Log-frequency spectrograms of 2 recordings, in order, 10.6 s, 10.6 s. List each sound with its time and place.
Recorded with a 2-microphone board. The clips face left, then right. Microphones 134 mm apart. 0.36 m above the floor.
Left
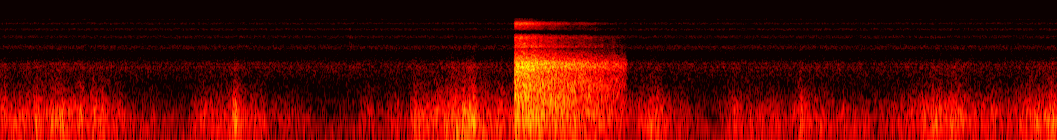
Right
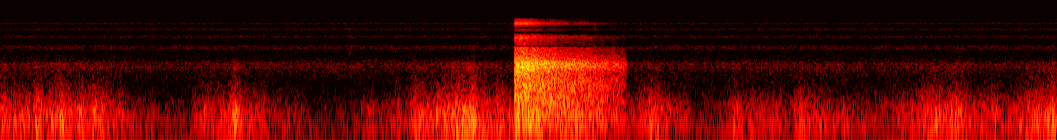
5.1 s a gunshot: 5° left (ahead or behind)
